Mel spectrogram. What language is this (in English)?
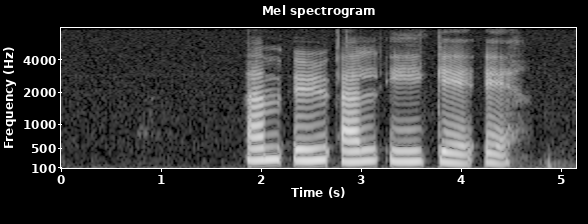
Norwegian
